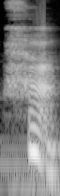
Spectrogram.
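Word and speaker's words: ح: deuxième lettre c'est la lettre ha c'est une lettre butérale ha on la prononce au niveau de la gorge et la troisième c'est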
